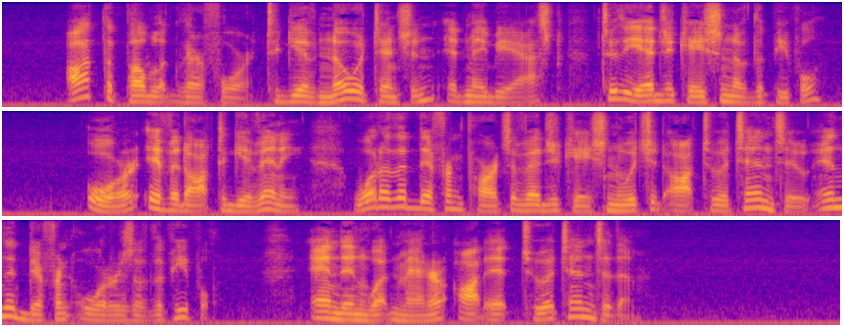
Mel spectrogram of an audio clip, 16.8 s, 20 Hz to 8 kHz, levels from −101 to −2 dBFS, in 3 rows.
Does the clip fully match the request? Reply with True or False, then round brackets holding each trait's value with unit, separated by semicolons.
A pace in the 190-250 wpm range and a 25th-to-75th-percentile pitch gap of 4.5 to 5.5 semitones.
False (195 wpm; 3.6 semitones)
